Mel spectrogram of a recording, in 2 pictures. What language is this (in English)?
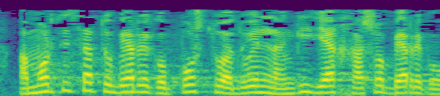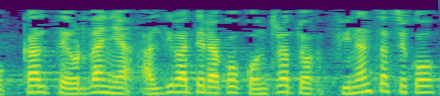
Basque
